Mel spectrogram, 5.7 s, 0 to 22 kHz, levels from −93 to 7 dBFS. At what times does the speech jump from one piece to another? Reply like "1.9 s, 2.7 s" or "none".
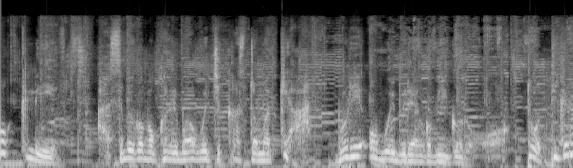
2.8 s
